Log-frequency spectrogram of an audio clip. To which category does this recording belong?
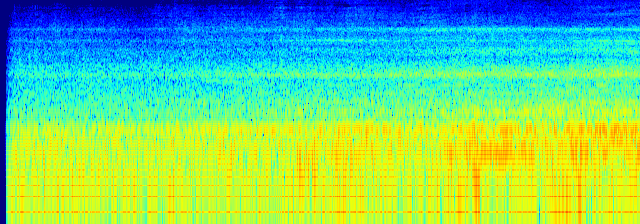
Sound effects > Vehicles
